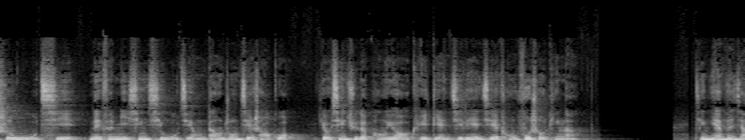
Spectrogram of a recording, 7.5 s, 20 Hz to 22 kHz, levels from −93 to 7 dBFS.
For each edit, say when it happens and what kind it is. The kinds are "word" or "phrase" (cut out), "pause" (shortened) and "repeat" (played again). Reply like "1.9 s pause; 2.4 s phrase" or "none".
3.1 s pause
